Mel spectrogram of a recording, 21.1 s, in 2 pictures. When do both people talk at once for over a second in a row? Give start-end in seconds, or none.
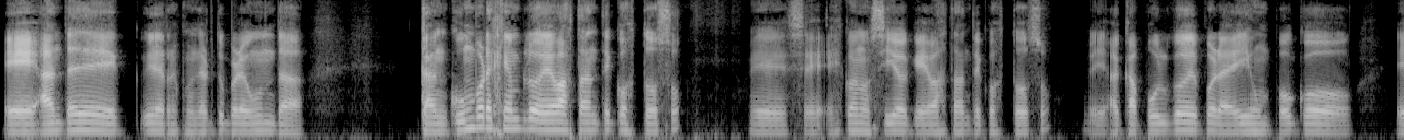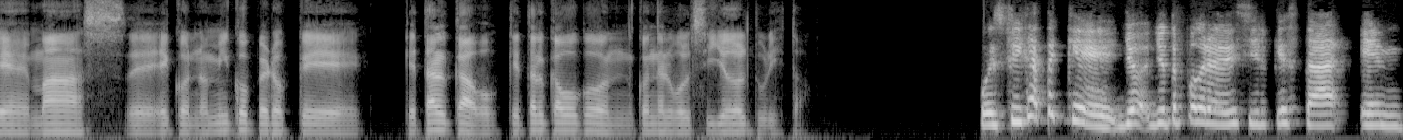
none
